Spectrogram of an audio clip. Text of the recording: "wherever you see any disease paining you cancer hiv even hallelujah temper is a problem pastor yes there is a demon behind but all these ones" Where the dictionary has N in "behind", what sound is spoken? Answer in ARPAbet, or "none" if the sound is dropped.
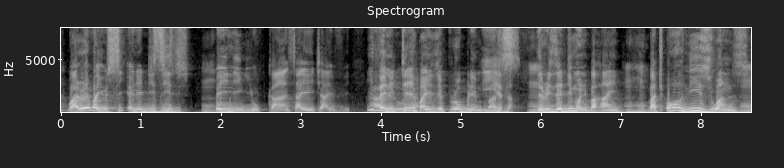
N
